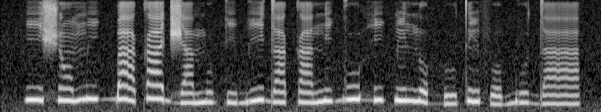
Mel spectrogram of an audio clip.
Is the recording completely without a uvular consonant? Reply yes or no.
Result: yes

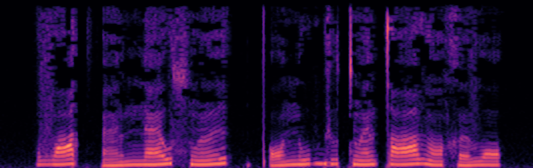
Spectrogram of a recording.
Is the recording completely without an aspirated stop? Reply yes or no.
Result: yes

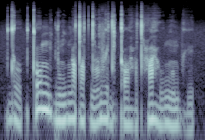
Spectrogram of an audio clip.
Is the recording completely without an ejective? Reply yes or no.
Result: no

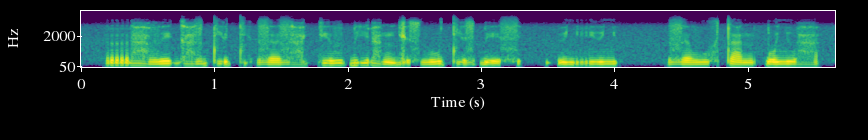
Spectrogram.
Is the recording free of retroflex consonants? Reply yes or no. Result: yes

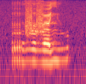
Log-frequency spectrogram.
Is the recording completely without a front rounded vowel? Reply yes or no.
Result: no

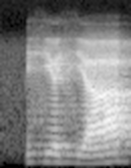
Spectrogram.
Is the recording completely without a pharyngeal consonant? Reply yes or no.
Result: yes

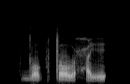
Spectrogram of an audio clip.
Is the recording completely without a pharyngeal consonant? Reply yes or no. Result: no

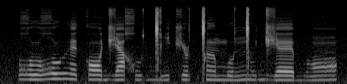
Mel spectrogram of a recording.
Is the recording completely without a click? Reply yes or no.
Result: no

